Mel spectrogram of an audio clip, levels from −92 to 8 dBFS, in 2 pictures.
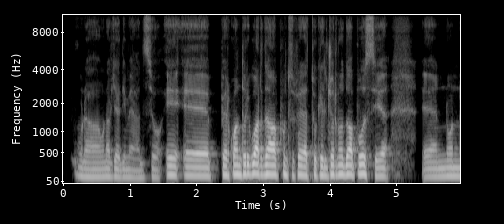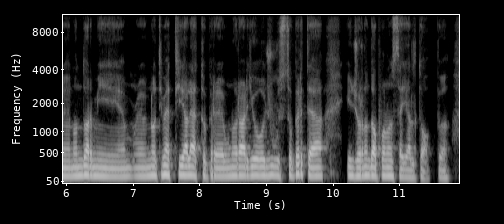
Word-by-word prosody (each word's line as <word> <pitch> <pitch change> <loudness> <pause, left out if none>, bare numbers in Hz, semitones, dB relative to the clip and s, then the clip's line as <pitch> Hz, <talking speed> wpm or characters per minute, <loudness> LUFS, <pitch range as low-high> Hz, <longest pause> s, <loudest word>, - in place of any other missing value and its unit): Una 105 -3 -4
una 110 +1 -3
via 110 +1 -4
di 105 - -6
mezzo. 100 +1 -9
E, 130 -1 0
ehm, 120 -1 +1
per 130 0 0
quanto 140 0 +4
riguarda, 140 -1 +6
appunto 135 -2 +1
tu 135 - -4
hai 135 - +4
detto 125 -1 +1
che 130 - -2
il 120 - +1
giorno 140 +1 +2
dopo 140 +1 +4
se, 120 -4 -2 0.5
ehm, 110 +1 -4
non 120 0 -1
non 115 +1 -1
dormi, 120 -4 0
non 115 +2 -2
ti 135 - -7
metti 135 0 0
a 130 - +4
letto 120 -2 0
per 115 +1 -1
un 115 +1 -2
orario 125 0 +2
giusto, 125 0 -3
per 145 +3 -1
te 120 -3 +1 0.3
il 120 -2 -2
giorno 120 +1 0
dopo 125 0 +1
non 120 - +1
sei 110 -2 -4
al 100 -1 -4
top. 95 +1 -9
120 Hz, 205 wpm, -23 LUFS, 115-130 Hz, 0.5 s, riguarda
